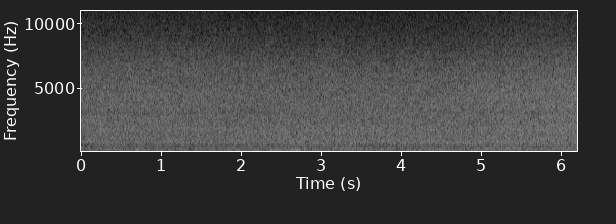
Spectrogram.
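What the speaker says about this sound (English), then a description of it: "See the waterfalls out there." Patio waterfalls pour with a dense, constant close-up rush of splashing water, steady and loud throughout without pause.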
